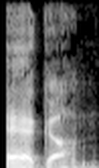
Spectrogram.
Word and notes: airgun: English

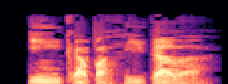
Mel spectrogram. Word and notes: incapacitado: espagnol

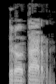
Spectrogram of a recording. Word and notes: trotar: espagnol

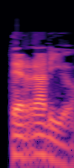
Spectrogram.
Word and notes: terrario: espagnol

